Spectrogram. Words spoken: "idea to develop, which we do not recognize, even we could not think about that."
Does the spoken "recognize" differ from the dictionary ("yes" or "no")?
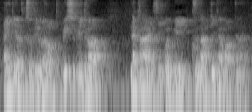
yes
